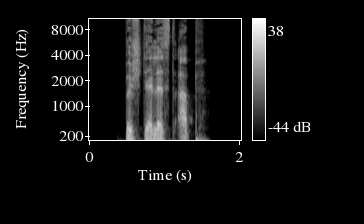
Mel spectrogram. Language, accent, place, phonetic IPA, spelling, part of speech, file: German, Germany, Berlin, [bəˌʃtɛləst ˈap], bestellest ab, verb, De-bestellest ab.ogg
- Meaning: second-person singular subjunctive I of abbestellen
